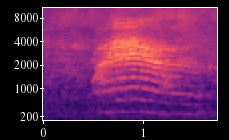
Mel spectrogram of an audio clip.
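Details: Single sustained meow from a domestic cat, loud and tonal with stacked harmonics, holding steady for about a second before tapering off indoors.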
